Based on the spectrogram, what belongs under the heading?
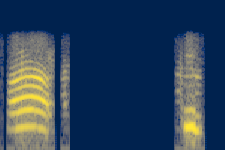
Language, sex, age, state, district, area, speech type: Marathi, female, 18-30, Maharashtra, Amravati, urban, conversation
